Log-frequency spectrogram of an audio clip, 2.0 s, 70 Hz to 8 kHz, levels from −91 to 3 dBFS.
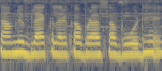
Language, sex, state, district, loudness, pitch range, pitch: Hindi, female, Uttar Pradesh, Lucknow, -15 LUFS, 220-240 Hz, 225 Hz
